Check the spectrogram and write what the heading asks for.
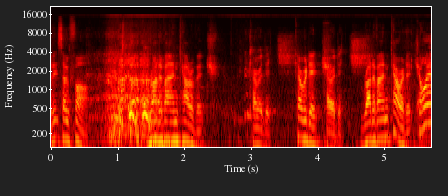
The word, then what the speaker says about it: Karadžić: Radovan Karadžić. Karadžić. Karadžić. Karadžić. Radovan Karadžić. I asked you how Radovan Karadžić did... Ditch. Ditch. Like, as in dead in a ditch.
